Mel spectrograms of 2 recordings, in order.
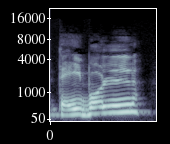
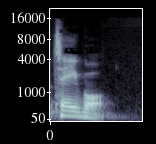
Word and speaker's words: table: Cuidado no decir table, sino table. La L casi no se pronuncia al final.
